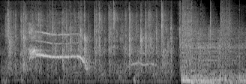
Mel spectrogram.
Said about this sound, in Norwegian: En ekstra applaus til bandene. Takk for i kveld.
